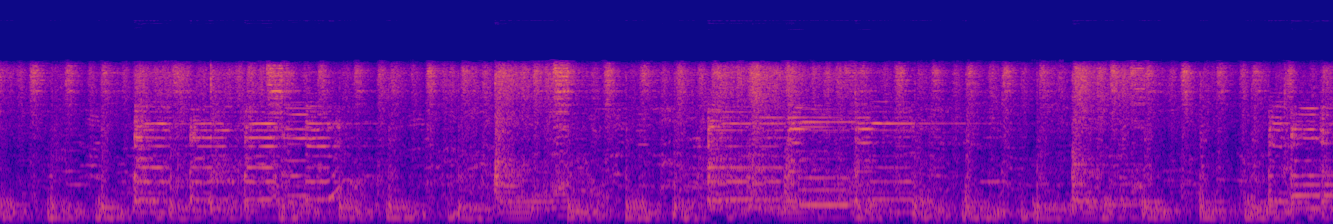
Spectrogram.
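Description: Live band playing an instrumental stretch of a song: an electric guitar plays phrases of held notes over a drum kit keeping the beat.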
